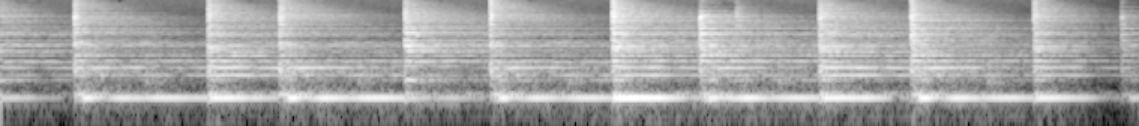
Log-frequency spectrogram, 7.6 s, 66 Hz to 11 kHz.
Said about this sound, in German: Dies ist eine aus Eisenblech geschmiedete Glocke aus dem Stadtmuseum Köln, aus dem 8. oder 9. Jahrhundert, im Volksmund Saufang genannt. Sie geht auf irische Wandermönche zurück und steht für die Anfänge der Glocke in Europa.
